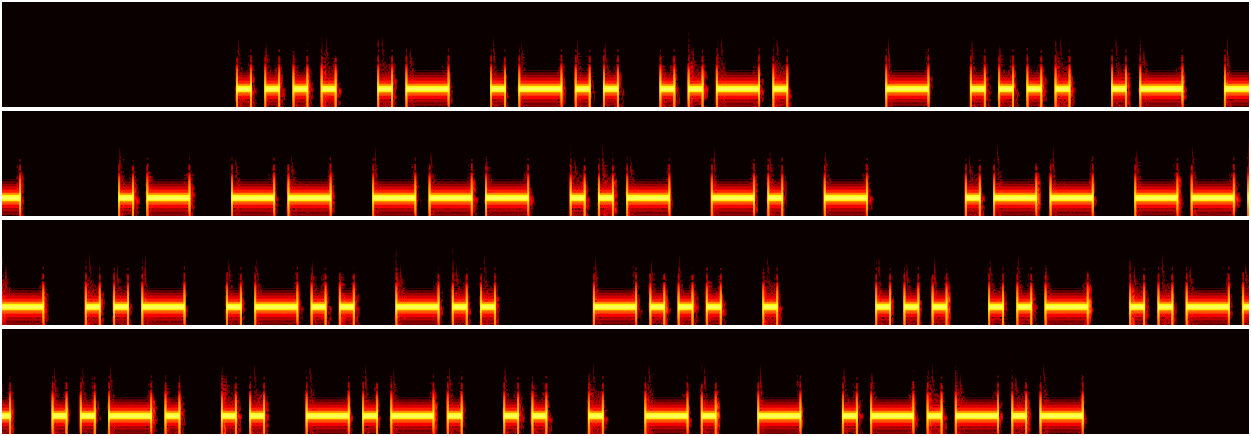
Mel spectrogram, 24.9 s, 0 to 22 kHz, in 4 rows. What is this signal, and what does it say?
Morse code, heard as a keyed tone, about 17 wpm, 700 Hz. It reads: HALF THAT AMOUNT WOULD BE SUFFICIENT.
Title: Sentences from Top 1400 Words 17wpm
